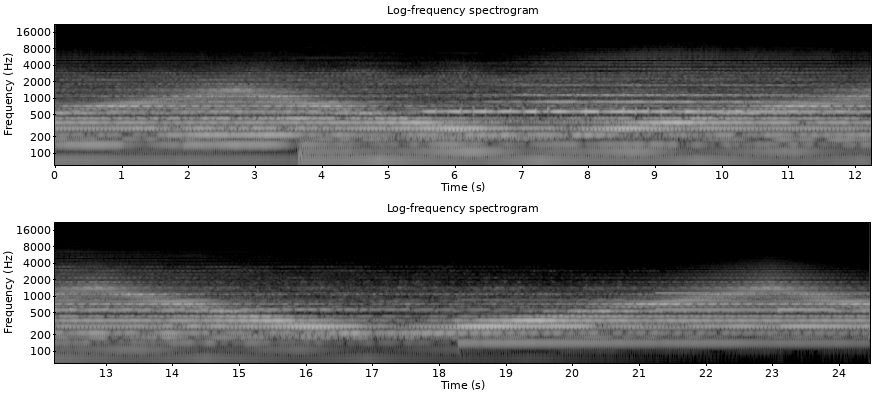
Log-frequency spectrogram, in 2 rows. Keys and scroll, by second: 9.4 z, 15.4 c, 19.7 a, 22.6 z.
